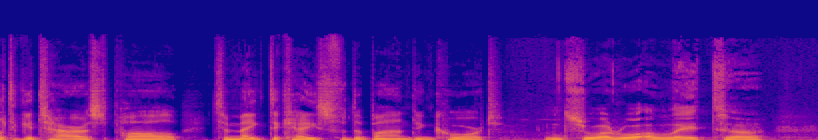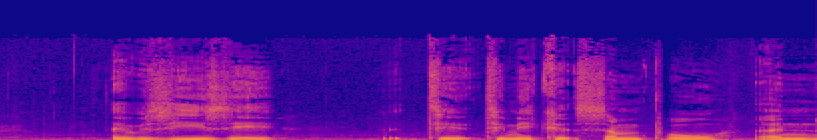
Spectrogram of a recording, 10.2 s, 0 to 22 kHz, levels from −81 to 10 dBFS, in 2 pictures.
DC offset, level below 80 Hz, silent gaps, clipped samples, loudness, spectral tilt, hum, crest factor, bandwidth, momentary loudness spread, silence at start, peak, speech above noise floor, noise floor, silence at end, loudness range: under 0.1%; -38 dBFS; none; under 0.1%; -20 LUFS; -5.5 dB/octave; none; 18 dB; 17 kHz; 7 LU; 0 s; -2 dBFS; 24 dB; -43 dBFS; 0 s; 3 LU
